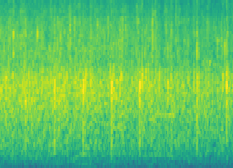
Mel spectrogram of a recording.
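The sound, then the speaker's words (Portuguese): An audience applauding during a church worship service. The applause is faint and steady, with scattered louder claps rising out of it throughout. No voices are heard. “Levanta tua mão e aplauda Jesus.”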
